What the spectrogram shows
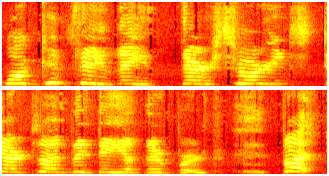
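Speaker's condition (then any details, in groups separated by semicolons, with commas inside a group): Physical speech impairment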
